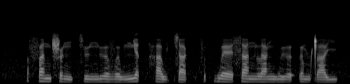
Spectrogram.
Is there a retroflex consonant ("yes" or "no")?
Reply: yes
